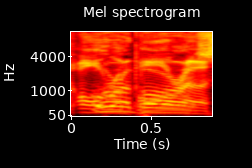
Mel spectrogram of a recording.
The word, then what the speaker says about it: Ouroboros: The, I say a robber. It's Ouroboros. The snake eating its own tail, which, by the way, is usually very a circle. British pronunciation. Yes.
